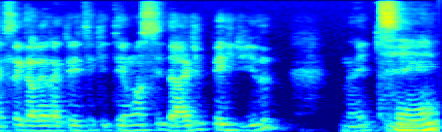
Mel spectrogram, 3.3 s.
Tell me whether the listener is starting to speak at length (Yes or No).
No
